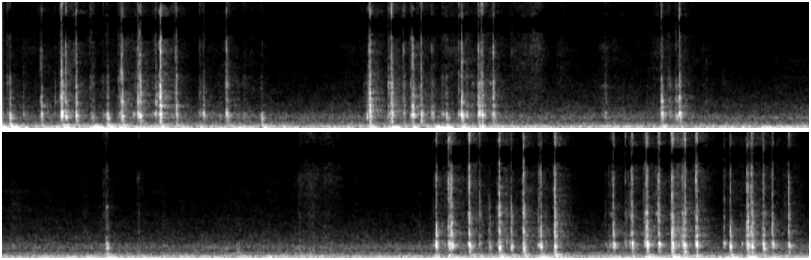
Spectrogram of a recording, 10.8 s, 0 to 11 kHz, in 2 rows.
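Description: Fingertips of both hands type on an Anne Pro 2 60% mechanical keyboard with plastic keycaps, Gateron red switches and a teal backlight. Quick bursts of bright, clacky keystrokes come in clusters, with isolated single taps between them. A steady low rumble continues underneath throughout.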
